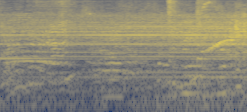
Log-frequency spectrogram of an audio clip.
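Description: Steady electrical hum and buzz from live guitar amplifiers idling on stage, with faint voices in the room.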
